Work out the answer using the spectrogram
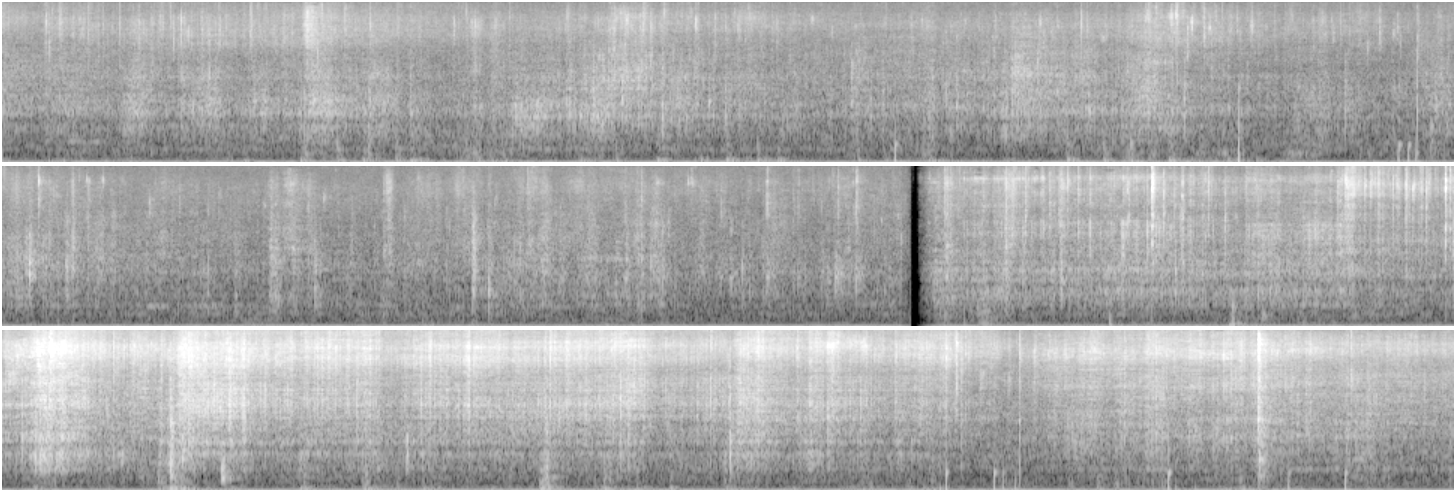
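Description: Stuffed flatbread frying in a little oil in a frying pan: a steady sizzle, broken by a brief dropout a little past halfway, after which the sizzling is louder.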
